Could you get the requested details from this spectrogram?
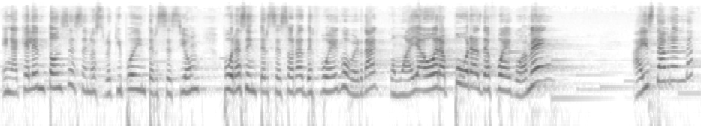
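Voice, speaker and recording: A Costa Rican woman pastor delivers an impassioned sermon in a very high voice. Her words ring out in a reverberant church hall, with soft worship music playing behind her. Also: moderate pace. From Costa Rica. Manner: impassioned, swelling from soft to loud preaching.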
